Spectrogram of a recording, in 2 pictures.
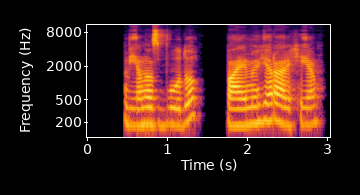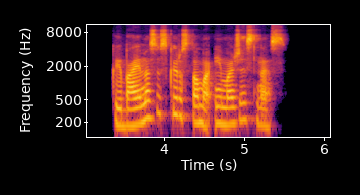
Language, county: Lithuanian, Šiauliai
